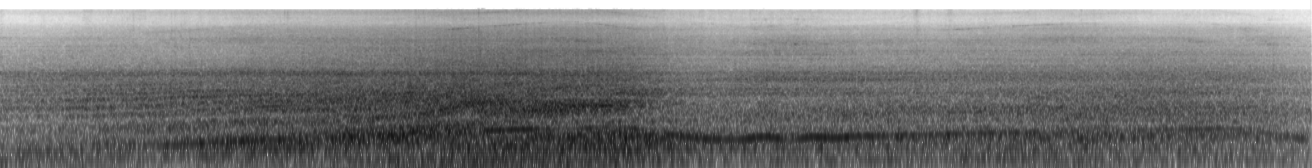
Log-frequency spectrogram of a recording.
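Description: Heavy traffic at Brasília's interstate bus station, with intercity buses moving through: a steady, loud engine rumble that swells around the middle and holds as a vehicle passes close by, with no talk.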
